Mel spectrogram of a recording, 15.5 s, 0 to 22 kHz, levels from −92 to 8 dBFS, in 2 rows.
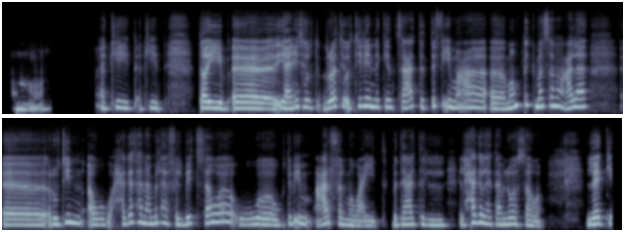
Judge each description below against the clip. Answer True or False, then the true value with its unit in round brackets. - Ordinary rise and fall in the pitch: True (4.4 semitones)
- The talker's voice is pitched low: False (225 Hz)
